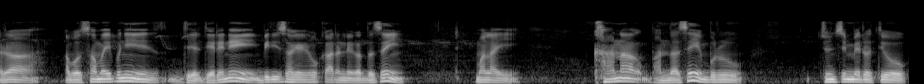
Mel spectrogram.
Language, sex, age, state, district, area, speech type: Nepali, male, 30-45, West Bengal, Alipurduar, urban, spontaneous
